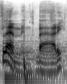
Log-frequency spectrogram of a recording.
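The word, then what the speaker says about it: Flemingsberg: in the Stockholm area called Flemingsburg or as the sweds pronounce it Flemings B and that would be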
